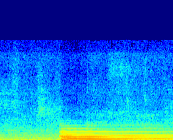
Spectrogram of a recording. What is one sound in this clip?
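A keyboard plays a held chord.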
